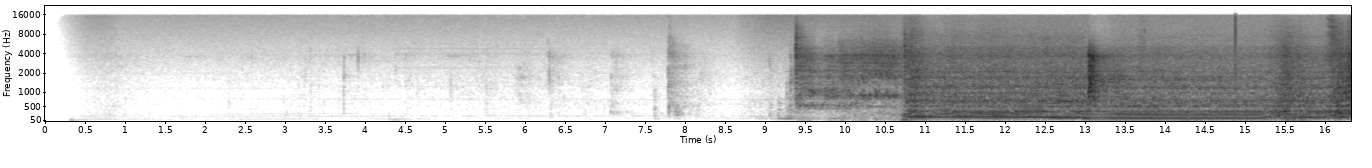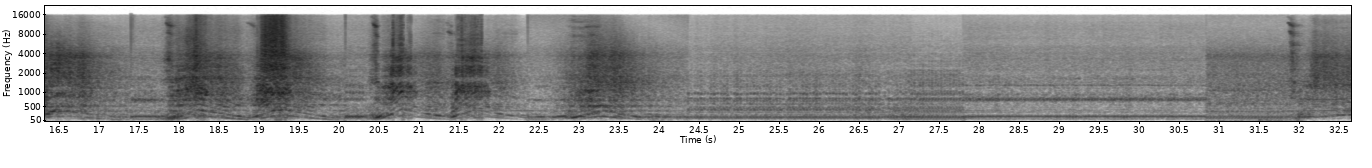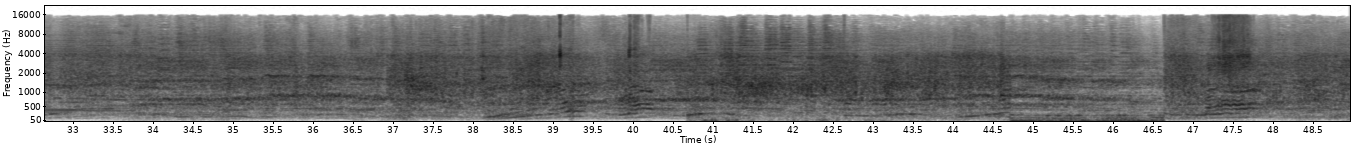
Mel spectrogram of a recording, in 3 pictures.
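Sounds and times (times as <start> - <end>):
sports car engine revving: 10.7 - 35.0, 36.4 - 48.9.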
